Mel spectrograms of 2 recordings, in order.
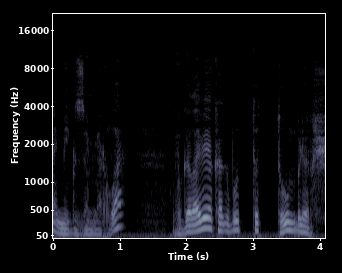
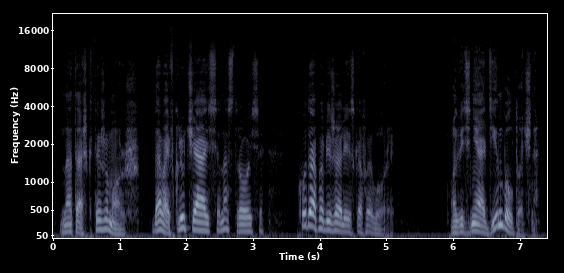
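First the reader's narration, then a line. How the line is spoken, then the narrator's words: Stern voice. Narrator (Russian): сестра строгим голосом произнесла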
